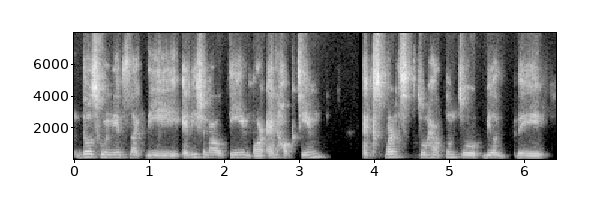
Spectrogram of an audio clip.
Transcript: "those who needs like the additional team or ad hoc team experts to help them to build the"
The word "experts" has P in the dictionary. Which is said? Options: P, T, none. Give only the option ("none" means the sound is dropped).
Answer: P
